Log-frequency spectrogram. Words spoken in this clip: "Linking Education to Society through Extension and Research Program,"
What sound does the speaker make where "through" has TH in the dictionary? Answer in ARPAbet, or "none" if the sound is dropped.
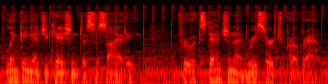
TH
